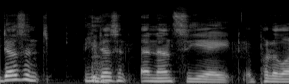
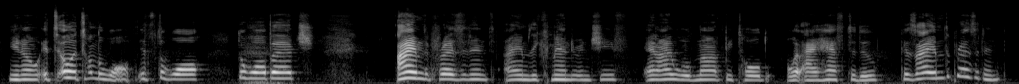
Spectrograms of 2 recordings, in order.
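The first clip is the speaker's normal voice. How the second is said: higher, hammed-up Trump with a heavy Italian flavour; Trump impression; 7 semitones higher, 3 dB louder than usual. Trump refusing the aide's war orders, brash mock impression. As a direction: play Trump brushing off the aide, pitched up and brash. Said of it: "a lot of Italian in that, that Trump voice".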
